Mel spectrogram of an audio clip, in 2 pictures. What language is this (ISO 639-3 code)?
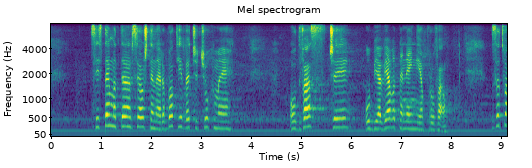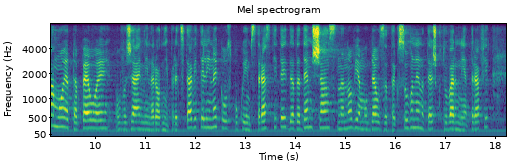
bul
